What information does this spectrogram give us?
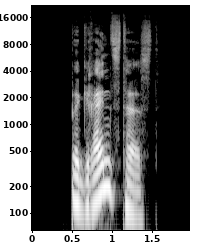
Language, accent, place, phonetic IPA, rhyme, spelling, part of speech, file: German, Germany, Berlin, [bəˈɡʁɛnt͡stəst], -ɛnt͡stəst, begrenztest, verb, De-begrenztest.ogg
- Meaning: inflection of begrenzen: 1. second-person singular preterite 2. second-person singular subjunctive II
